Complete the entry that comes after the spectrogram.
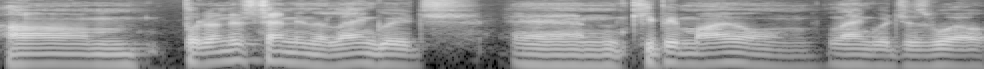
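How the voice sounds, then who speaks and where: A man with a Spanish accent and a very deep, low pitch, flat and monotone at a fairly slow pace, on a very clean recording with a silent background. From Mexico, then Downey, California from about age 12. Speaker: fitness trainer and gym owner. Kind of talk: podcast interview.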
